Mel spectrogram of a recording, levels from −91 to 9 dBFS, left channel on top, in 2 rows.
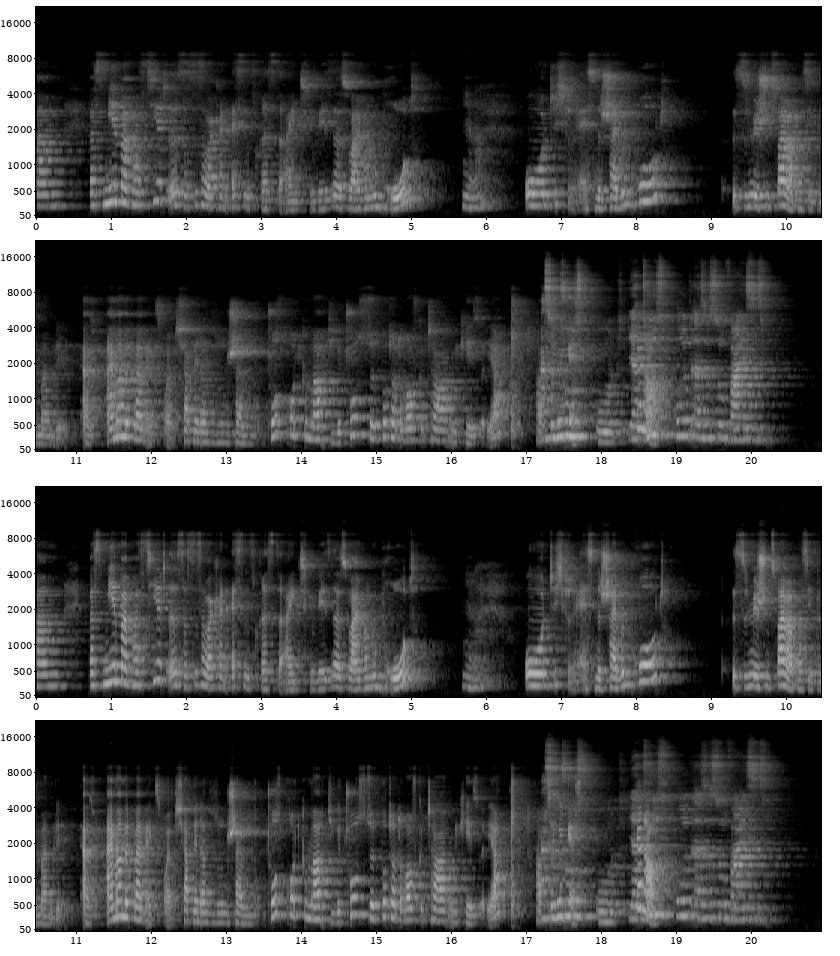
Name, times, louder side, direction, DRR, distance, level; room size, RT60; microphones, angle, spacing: voice 1, 0.0-5.1 6.5-8.3 9.3-10.8 11.1-16.7 17.3-17.6 18.5-18.7, right 3 dB, 40° right, 6 dB, 0.5 m, -32 dB
voice 2, 5.7-6.0 17.2-20.2, left 2 dB, 75° left, -2 dB, 2.1 m, -34 dB
12.5 x 4.7 x 3.1 m, 0.87 s
head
